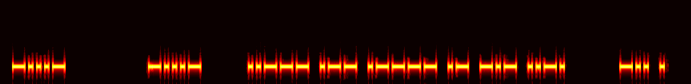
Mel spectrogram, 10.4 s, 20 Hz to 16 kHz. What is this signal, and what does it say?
Morse code, heard as a keyed tone, about 20 wpm, 700 Hz. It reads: <BT> <BT> 2W1AKF DE
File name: UK MASTER QSOs TRAINING / 20WPM / UK MASTER QSOs 0070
